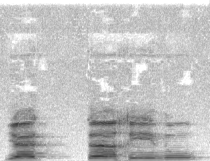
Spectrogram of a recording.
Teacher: khi khu di hujung kerongkong. Kha ni khi juga.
